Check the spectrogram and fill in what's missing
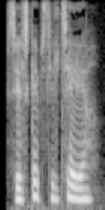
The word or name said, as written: selskabsdeltager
